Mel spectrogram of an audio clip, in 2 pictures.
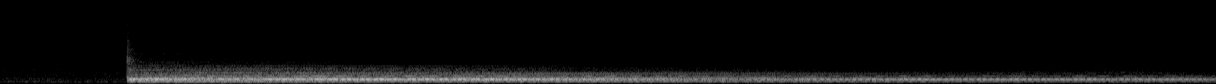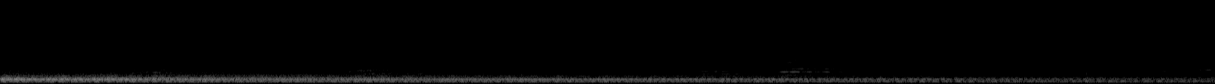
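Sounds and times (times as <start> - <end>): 
gong vibrating softly: 1.3 - 22.6.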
